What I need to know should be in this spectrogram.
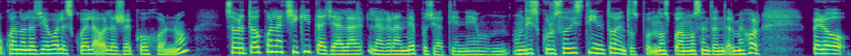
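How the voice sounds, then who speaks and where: A woman's voice: fairly high pitch, no echo, clean studio sound. Woman therapist giving parenting advice. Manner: acts out parent-child dialogues in a lifted voice. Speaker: family therapist and podcast host. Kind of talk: casual parenting advice talk.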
